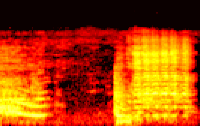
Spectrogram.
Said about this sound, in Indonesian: Penampakan domba-domba super iya domba super di Mutiara Ternak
